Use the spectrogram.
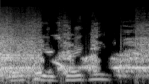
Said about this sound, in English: That's everyone in this room just booed you out of the building.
